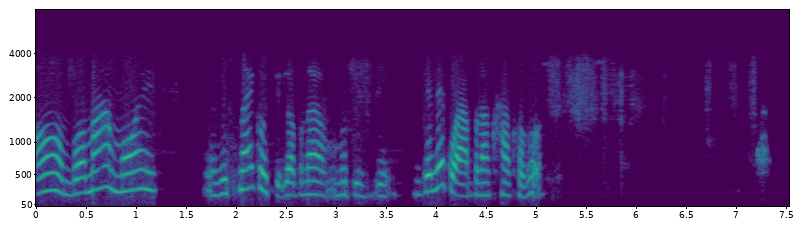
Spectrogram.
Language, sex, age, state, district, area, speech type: Assamese, female, 30-45, Assam, Biswanath, rural, conversation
